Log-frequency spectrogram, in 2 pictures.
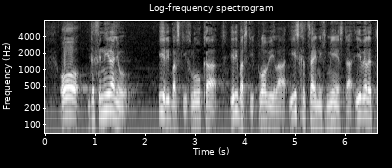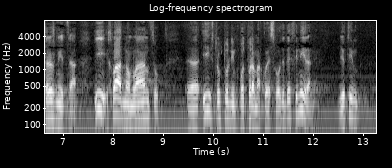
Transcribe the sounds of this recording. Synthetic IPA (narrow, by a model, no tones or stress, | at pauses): od̪e̞finiːɾaɲu | iɾibaɾskixlˠuːka | iɾibaɾskixplo̞ʋiːlˠaʔiːskɾ̩t̪saːjniːxmjeːst̪aʔiʋe̞le̞t̪r̩ʒnit̪sa̰ | ixlˠaːd̪nomlˠaːnt̪su | ist̪ɾuk̚t̪uːɾniːmpo̞t̪̚poɾamako̞je̞suoːʋd̪e̞d̪e̞finiːɾanḛ | med͡ʑuːt̪iːm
